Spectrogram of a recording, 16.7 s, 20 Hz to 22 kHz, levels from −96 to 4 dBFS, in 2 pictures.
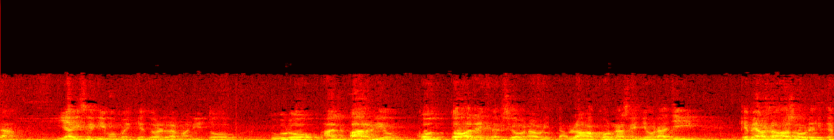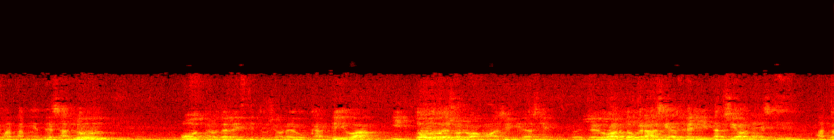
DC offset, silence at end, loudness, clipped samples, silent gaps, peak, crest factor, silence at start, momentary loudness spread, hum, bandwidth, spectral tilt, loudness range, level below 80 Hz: under 0.1%; 0 s; -23 LUFS; under 0.1%; none; -4 dBFS; 18 dB; 0 s; 11 LU; none; 10.5 kHz; -7 dB/octave; 3 LU; -36 dBFS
